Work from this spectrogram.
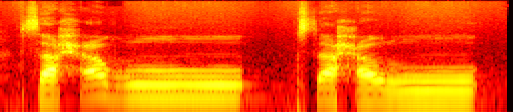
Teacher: سحروا، سحروا، را پر پڑھیں گے، واو مدہ ایک الف کے برابر، ساتھ میں چھوٹا مد 2 سے 3 الف کے برابر کھینچ سکتے ہیں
